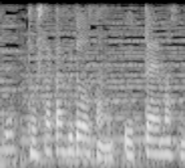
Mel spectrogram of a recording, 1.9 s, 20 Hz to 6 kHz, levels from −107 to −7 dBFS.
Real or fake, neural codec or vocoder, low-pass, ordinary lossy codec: real; none; 5.4 kHz; none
